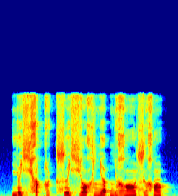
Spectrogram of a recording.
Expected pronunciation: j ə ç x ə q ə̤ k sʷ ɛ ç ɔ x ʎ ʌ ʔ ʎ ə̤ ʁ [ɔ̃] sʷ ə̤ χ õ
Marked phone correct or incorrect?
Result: correct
